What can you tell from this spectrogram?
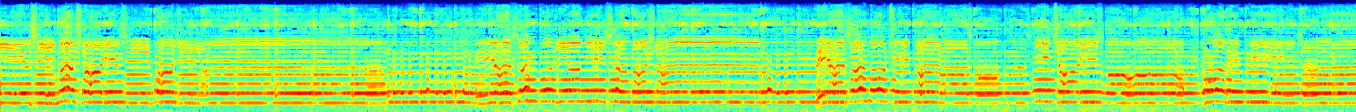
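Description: Folk music played on a traditional instrument: a steady low note is held under a quick, ornamented melody with wavering pitch, broken now and then by short gaps and slides.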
